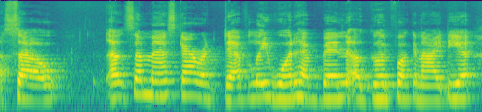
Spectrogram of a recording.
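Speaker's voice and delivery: ordinary delivery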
